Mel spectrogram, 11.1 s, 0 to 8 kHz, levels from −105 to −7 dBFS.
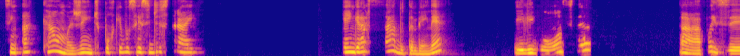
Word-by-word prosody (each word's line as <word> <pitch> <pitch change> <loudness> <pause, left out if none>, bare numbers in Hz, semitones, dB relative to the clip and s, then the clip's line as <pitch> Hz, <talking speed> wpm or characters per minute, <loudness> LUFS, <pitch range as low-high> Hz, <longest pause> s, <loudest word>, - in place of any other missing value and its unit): Sim, 205 -3 0
acalma 235 - 0
a - - -3
gente, 195 +4 +1
porque 225 +1 -6
você 230 +1 0
se 220 0 +2
distrai. 220 -1 -3 2.2
É 235 - +1
engraçado 240 - +1
também, 150 -5 -2
né? 230 - +1 1.0
Ele 175 +1 +6
gosta 230 - -2 1.4
Ah, 165 -6 +3
pois 230 -5 -3
é, - - +2
220 Hz, 90 wpm, -22 LUFS, 185-240 Hz, 2.2 s, Ele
